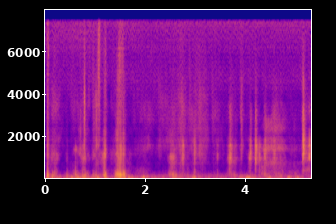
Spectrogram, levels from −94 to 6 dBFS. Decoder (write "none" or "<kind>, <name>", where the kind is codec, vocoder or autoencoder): vocoder, Vocos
